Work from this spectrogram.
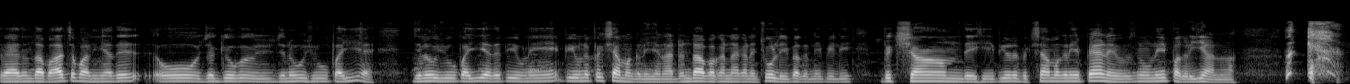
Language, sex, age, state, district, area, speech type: Dogri, male, 30-45, Jammu and Kashmir, Samba, rural, spontaneous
